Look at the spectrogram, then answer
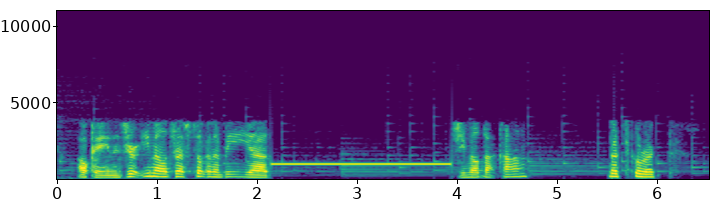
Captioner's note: beeps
